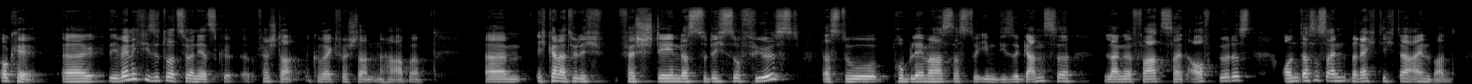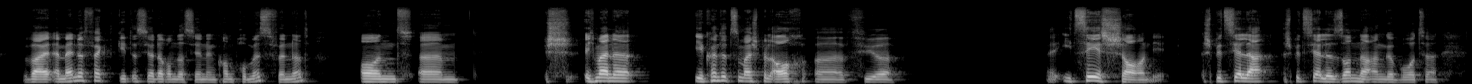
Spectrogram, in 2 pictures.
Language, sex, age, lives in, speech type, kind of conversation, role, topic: German, male, 30-34, Germany, conversation, advice, advisor, Wie kann ich nach einer Reise oder bei Jetlag wieder normal schlafen?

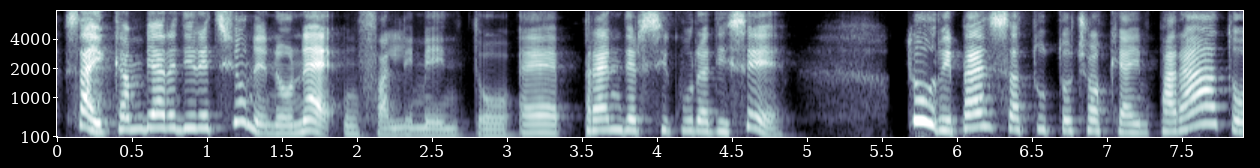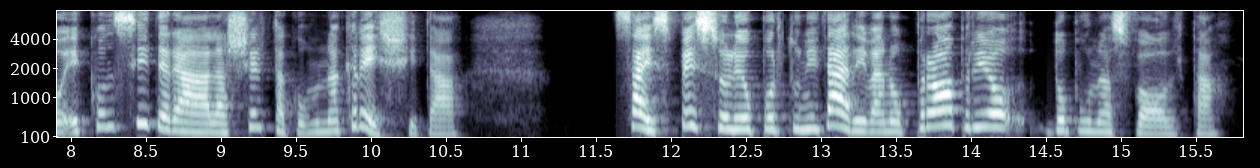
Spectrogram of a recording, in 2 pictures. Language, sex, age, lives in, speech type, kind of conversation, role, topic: Italian, female, 60-64, Italy, read, expert-assistant, expert, Come affrontare le paure quando si vuole avviare un’attività propria?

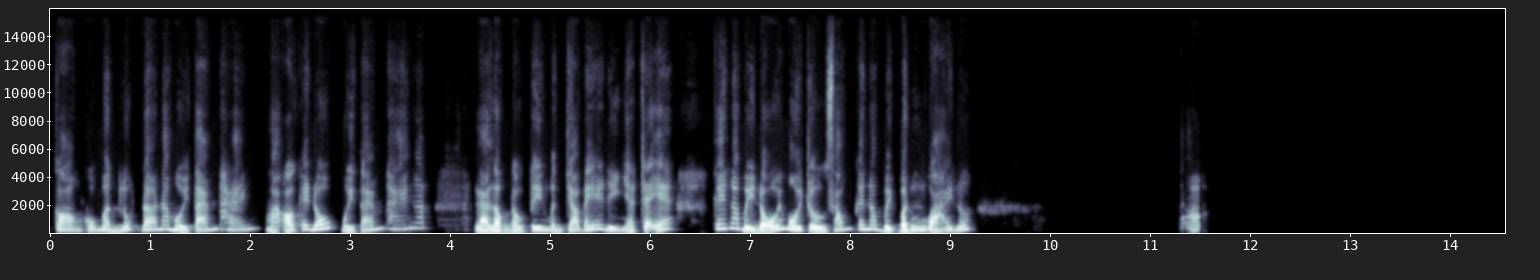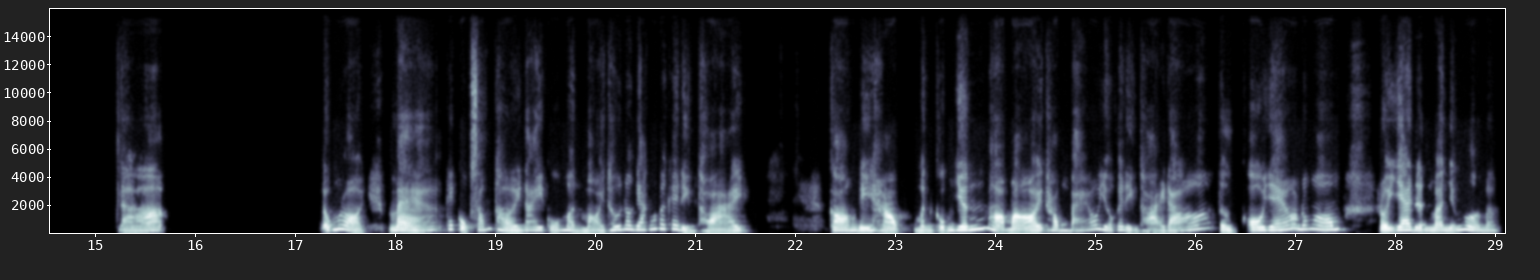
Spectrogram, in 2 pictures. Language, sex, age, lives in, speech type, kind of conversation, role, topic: Vietnamese, female, 40-44, Vietnam, conversation, podcast, guest, Bạn có thể kể về lần bạn quyết định tạm thời “offline” giữa cơn bão thông báo không?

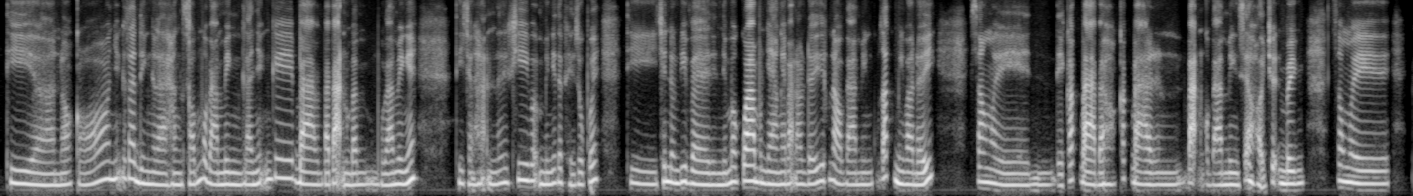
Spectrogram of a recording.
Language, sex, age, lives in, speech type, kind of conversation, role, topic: Vietnamese, female, 30-34, Vietnam, conversation, podcast, guest, Bạn nhớ kỷ niệm nào với ông bà nhất?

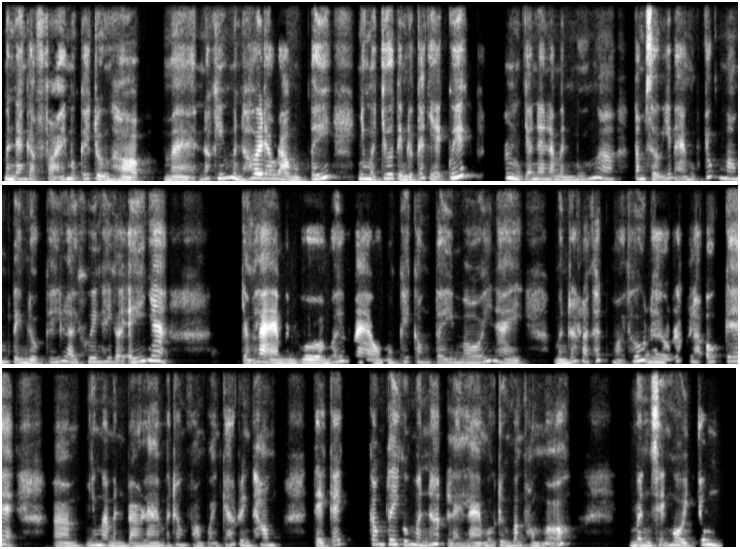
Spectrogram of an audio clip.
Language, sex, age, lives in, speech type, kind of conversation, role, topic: Vietnamese, female, 30-34, Vietnam, conversation, advice, user, Làm sao để giữ tập trung trong môi trường nhiều phiền nhiễu và công việc chồng chéo?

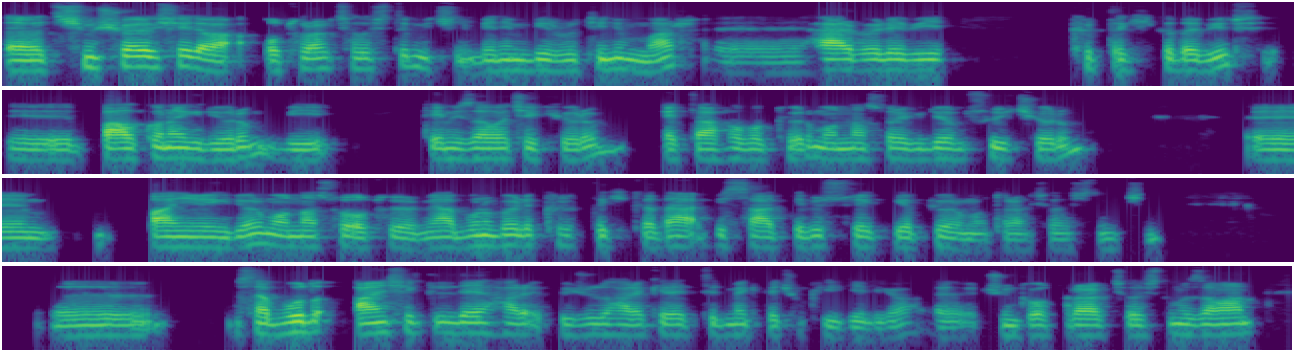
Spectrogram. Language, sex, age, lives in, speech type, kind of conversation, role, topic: Turkish, male, 35-39, Spain, conversation, unstructured, none, Sağlıklı kalmak için günlük yaşamında neler yapıyorsun?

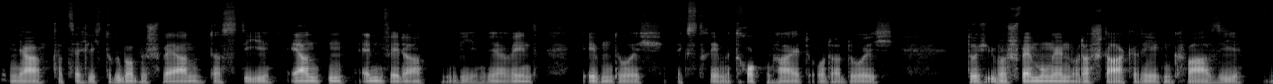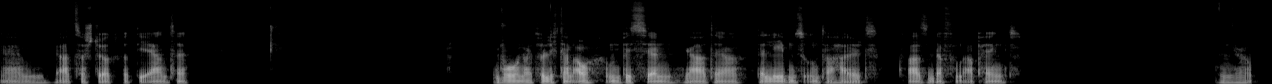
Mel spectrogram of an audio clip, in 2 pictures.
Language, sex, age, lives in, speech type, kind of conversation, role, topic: German, male, 25-29, Germany, conversation, unstructured, none, Was macht dir am Klimawandel am meisten Angst?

